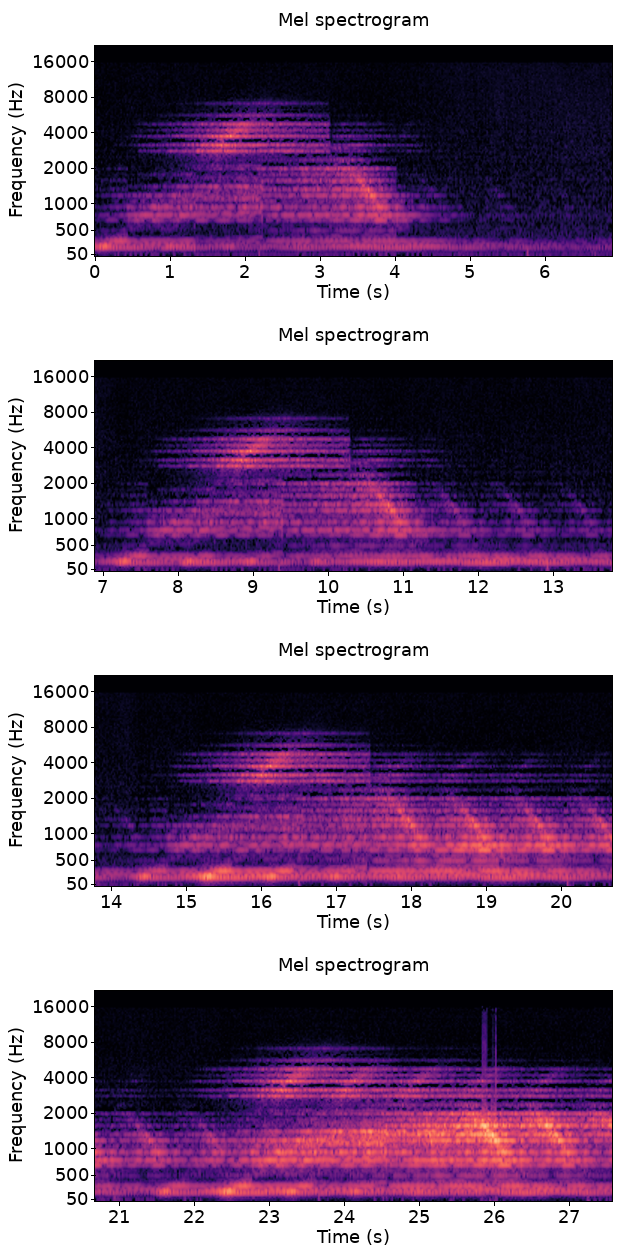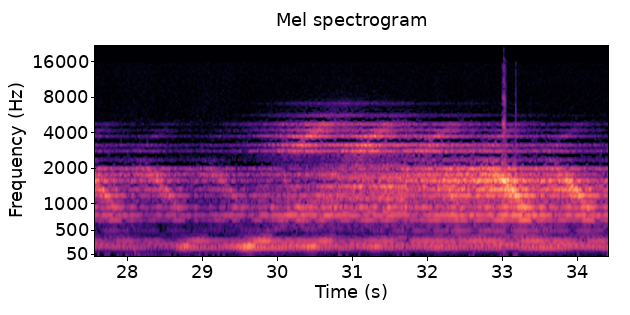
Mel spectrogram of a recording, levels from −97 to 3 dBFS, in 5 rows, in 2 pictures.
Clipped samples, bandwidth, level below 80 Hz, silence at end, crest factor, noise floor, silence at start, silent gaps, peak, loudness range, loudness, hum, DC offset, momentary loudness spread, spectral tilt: under 0.1%; 12 kHz; -74 dBFS; 0 s; 26 dB; -64 dBFS; 0 s; none; 0 dBFS; 21 LU; -22 LUFS; none; under 0.1%; 23 LU; -4.5 dB/octave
